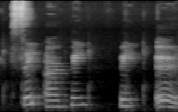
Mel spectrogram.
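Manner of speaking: P P E spelled letter by letter, slow and deliberate; spelled out slowly. Shown as a demonstration. Teacher naming the rule for students, slow spelling. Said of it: "teacher spells the grammar term".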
